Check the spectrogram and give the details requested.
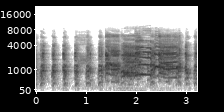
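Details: Home-kept pet chickens: five or six quick separate clucks followed by a loud, sustained harsh cackle before the clucks resume.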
